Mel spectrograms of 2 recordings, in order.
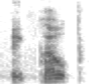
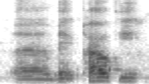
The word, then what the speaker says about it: Big Pokey: Big Pokey. You heard of him? Big Pope? Or what? How you say it? Big Pokey.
